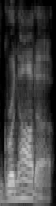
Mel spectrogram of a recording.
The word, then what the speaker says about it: Granada: did it like that it's granada rhymes with nevada the state in the usa that las vegas is in now that's bad example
